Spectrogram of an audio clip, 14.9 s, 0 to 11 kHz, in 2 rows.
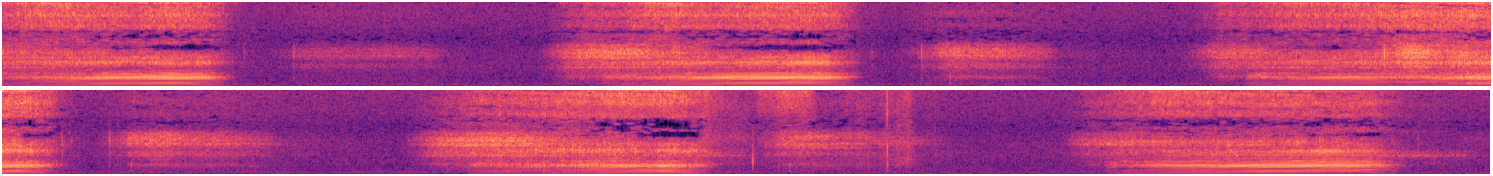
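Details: Steady snoring: five loud, buzzing, slightly musical snores on each breath in at about 18 breaths a minute, with quieter breaths out.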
